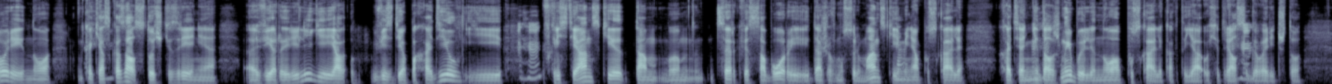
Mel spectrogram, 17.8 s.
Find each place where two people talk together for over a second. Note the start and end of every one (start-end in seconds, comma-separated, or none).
none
